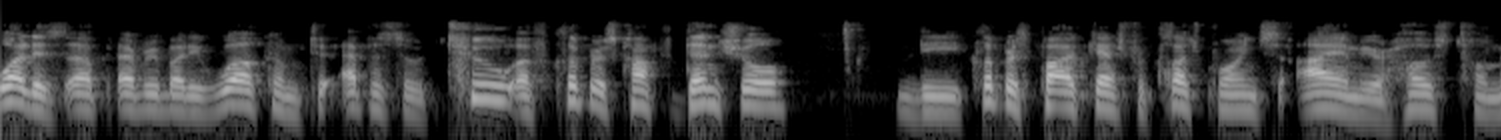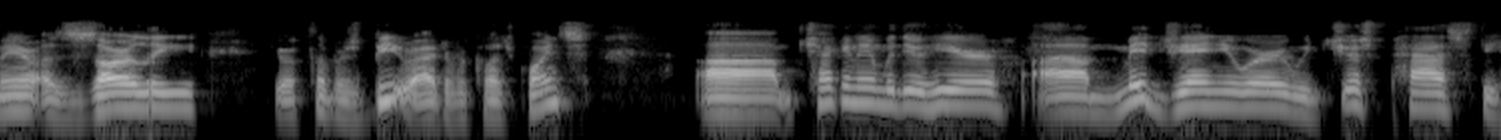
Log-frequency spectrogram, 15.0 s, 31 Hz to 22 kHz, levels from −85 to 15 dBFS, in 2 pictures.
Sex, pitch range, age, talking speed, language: male, 115-155 Hz, 30-49, 170 wpm, English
